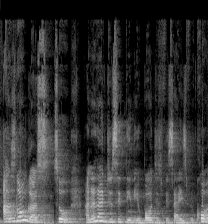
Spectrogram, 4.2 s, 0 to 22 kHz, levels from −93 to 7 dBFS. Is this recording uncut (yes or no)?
no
